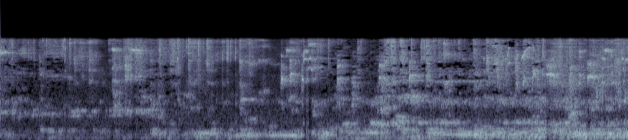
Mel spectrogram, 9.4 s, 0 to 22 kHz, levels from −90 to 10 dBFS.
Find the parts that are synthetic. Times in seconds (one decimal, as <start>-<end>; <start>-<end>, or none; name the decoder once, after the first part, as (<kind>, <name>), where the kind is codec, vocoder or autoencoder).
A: 1.0-2.0 (autoencoder, DAC-VAE); 2.7-4.8; 8.2-9.4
